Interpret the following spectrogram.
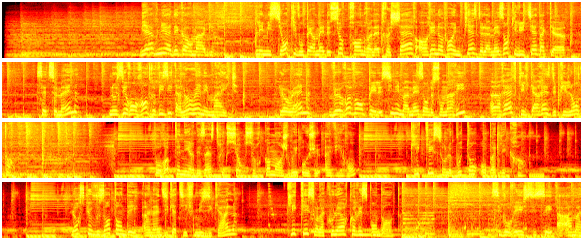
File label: narration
